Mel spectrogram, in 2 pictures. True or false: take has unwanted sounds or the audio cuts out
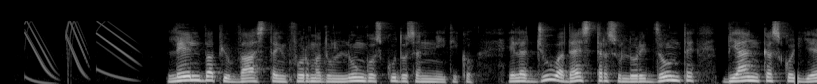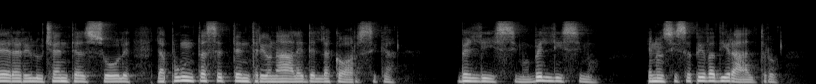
true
